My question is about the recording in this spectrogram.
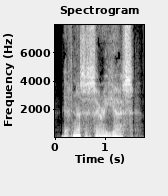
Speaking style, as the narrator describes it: I mutter

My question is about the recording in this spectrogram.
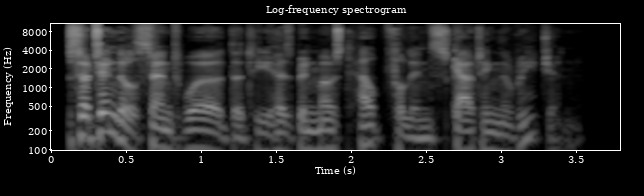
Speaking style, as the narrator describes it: Rondol said calmly

